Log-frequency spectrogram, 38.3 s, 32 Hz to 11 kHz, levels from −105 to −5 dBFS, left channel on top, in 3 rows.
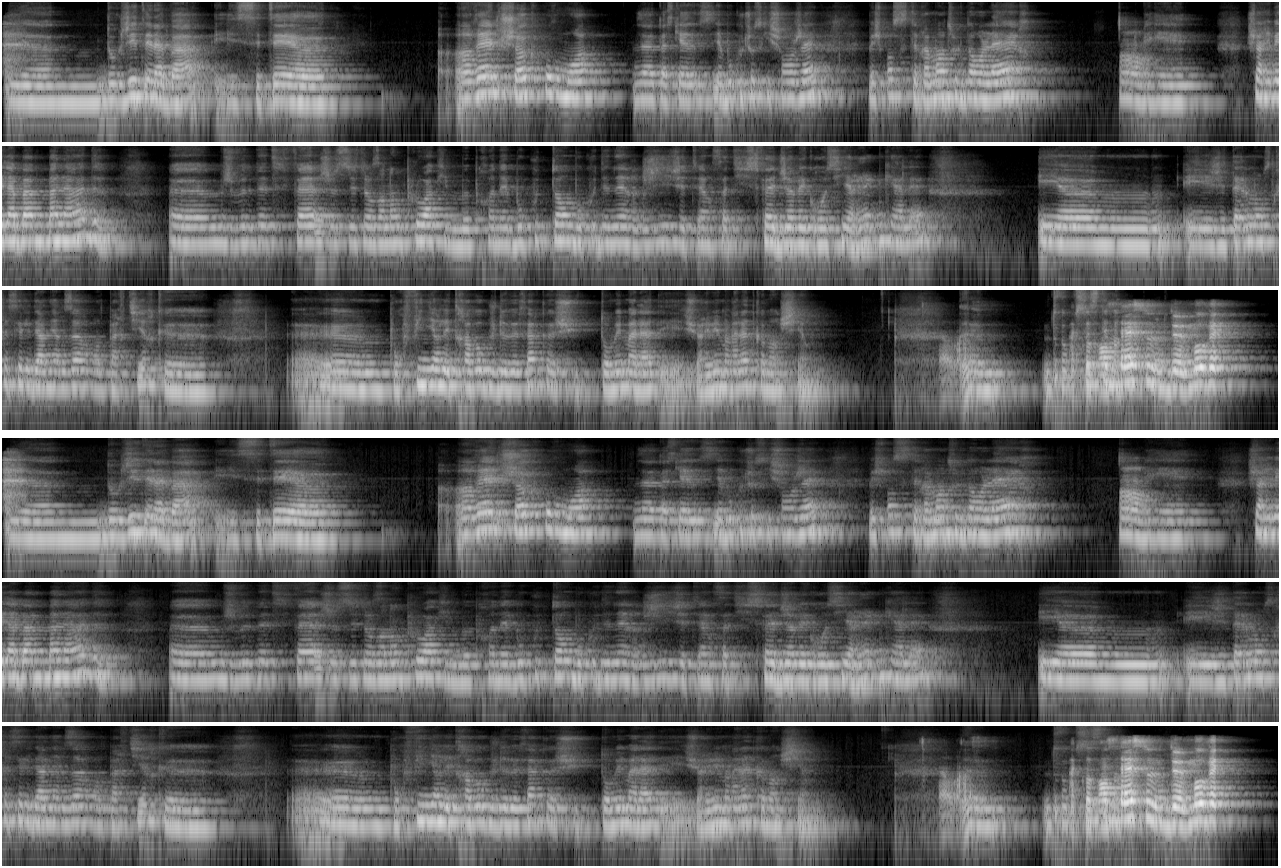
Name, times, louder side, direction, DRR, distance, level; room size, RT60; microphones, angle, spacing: voice 1, 0.0-3.3 4.5-5.9 6.3-8.2 8.7-10.3 11.4-11.9 12.5-13.9 14.4-22.3 23.1-28.0 28.4-33.7 34.5-35.5 35.9-36.7 37.1-37.2, left 1 dB, 50° left, 6 dB, 0.9 m, -33 dB
voice 2, 11.2-11.6 34.9-35.2 36.4-37.7, right 2 dB, 30° right, 10 dB, 0.4 m, -24 dB
10.5 x 6.4 x 3.3 m, 0.83 s
head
